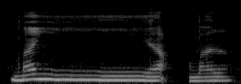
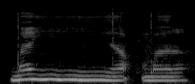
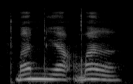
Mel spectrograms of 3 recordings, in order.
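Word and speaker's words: من يعمل: May ya'mal. May ya'mal. Nah, jadi nun sukun bertemu dengan huruf ya. Bacanya bukan man ya'mal, jadi may ya'mal.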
